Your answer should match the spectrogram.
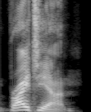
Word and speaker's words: Brighteon: Brighteon is how it's pronounced.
